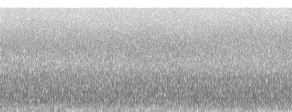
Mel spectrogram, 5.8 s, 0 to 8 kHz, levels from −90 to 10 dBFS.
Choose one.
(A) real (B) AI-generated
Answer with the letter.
A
